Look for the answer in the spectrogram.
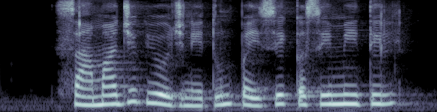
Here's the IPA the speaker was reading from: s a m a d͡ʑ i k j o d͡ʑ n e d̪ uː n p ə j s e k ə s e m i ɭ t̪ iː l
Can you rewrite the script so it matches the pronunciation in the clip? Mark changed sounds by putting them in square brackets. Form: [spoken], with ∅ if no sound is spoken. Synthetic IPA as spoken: s a m a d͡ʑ i k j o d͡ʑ n e [t̪] uː n p ə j s e k ə s e m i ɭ t̪ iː l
